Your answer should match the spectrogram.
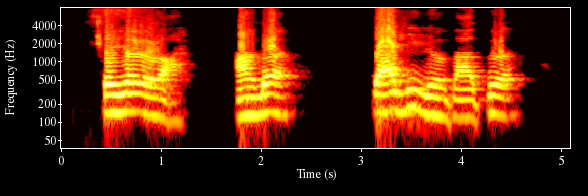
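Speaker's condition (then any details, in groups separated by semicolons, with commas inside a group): Cerebral palsy; from birth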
